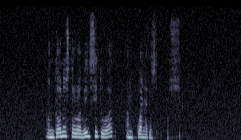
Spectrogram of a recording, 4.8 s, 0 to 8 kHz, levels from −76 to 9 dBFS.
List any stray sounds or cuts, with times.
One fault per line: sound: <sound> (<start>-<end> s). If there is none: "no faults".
sound: dropout (3.2-3.3 s)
